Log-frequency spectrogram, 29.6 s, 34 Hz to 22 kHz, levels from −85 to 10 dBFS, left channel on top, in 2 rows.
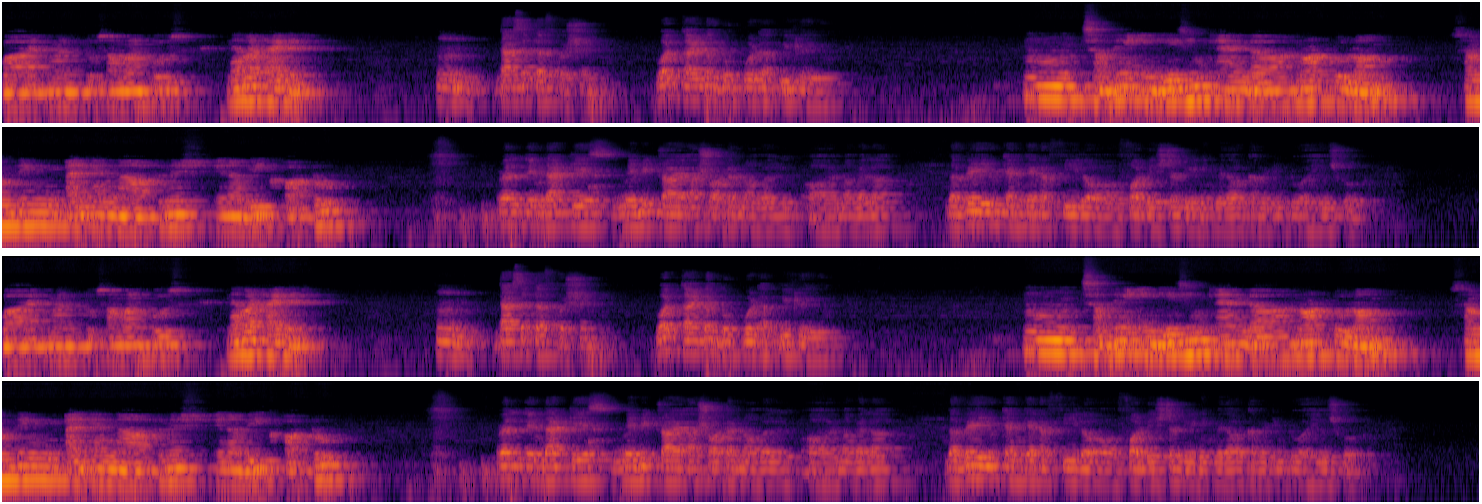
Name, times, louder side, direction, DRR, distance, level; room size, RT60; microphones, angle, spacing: voice 1, 0.0-1.8 2.2-3.0 10.2-13.9 14.5-18.1, equal, 30° right, -5 dB, 0.7 m, -25 dB
voice 2, 4.3-5.9 6.5-8.3 19.0-19.2 19.7-23.7 24.2-28.3, right 2 dB, 75° right, -6 dB, 0.5 m, -32 dB
3.0 x 2.2 x 2.5 m, 0.78 s
head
